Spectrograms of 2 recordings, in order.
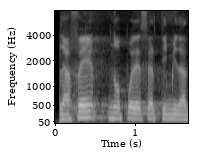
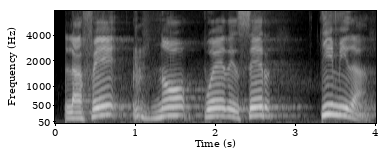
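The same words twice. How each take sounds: First: Said in the usual way. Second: Loud, slow, each word driven; emphatic proclamation. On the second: Shown as a demonstration. Preacher declaring to the church, loud and slow. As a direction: declare it with force. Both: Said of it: "repeated line".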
